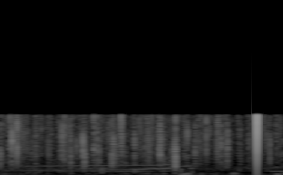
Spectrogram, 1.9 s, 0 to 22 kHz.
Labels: {"label": "biophony", "recorder": "SoundTrap 300"}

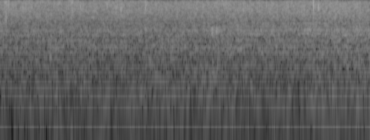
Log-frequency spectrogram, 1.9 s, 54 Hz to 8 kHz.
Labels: {"label": "anthrophony, boat engine", "recorder": "SoundTrap 300"}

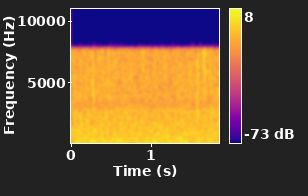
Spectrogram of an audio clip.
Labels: {"label": "biophony", "recorder": "SoundTrap 300"}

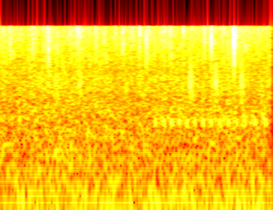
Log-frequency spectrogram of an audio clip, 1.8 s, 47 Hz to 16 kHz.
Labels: {"label": "biophony", "recorder": "SoundTrap 500"}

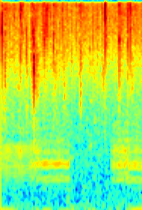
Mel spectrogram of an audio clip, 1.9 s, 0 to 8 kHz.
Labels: {"label": "biophony, croak", "recorder": "SoundTrap 500"}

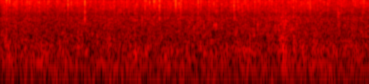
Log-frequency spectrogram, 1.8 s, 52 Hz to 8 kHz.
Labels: {"label": "biophony", "recorder": "SoundTrap 300"}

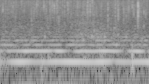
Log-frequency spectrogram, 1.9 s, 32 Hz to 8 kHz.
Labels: {"label": "biophony, midshipman", "recorder": "SoundTrap 500"}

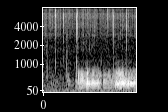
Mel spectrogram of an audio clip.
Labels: {"label": "biophony, growl", "recorder": "SoundTrap 600 or HydroMoth"}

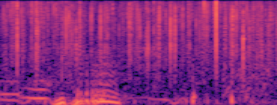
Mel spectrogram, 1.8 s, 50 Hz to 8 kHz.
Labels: {"label": "biophony, cascading saw", "recorder": "SoundTrap 600 or HydroMoth"}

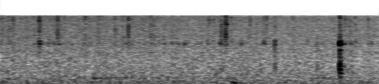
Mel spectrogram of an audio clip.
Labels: {"label": "ambient", "recorder": "HydroMoth"}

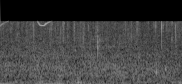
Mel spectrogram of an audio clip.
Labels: {"label": "biophony, dolphin", "recorder": "SoundTrap 500"}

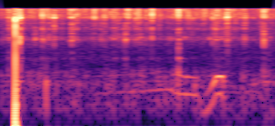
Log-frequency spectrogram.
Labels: {"label": "biophony, cascading saw", "recorder": "HydroMoth"}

